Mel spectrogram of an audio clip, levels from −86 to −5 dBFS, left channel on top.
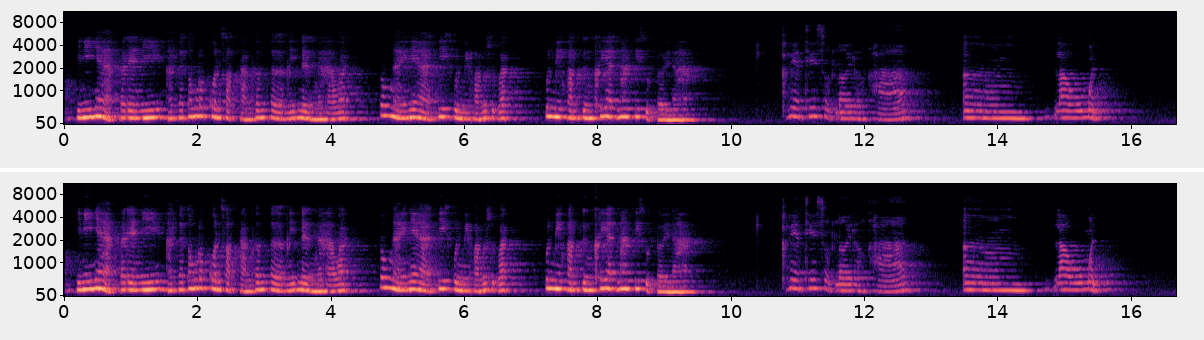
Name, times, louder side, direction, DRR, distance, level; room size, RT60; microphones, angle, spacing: voice 1, 0.2-4.2 4.7-6.6 7.2-9.4, right 1 dB, 30° right, -1 dB, 0.8 m, -25 dB
voice 2, 10.8-12.6 13.5-15.5, equal, 15° right, -2 dB, 1.7 m, -35 dB
24.5 x 11.5 x 2.4 m, 1.3 s
head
